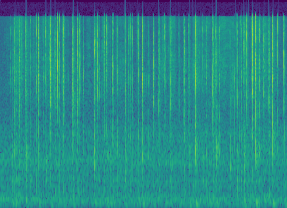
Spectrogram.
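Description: Fingertips, one of them wearing a ring, type fast on a MacBook Pro butterfly keyboard with plastic keycaps set in an aluminum body. The result is a rapid, uneven stream of short, dry, bright taps that stop almost instantly, over a faint low hum.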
